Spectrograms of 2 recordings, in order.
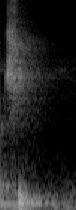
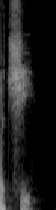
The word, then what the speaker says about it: Qi: Sì, tra l'altro si scrive QI, però si pronuncia C. Non si sa perché, non so se tu lo sai. – Si pronuncia C perché è cinese, ed è una parola cinese che vuol dire flusso di energia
